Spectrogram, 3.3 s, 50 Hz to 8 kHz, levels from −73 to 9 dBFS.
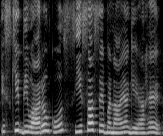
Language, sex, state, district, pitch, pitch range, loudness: Hindi, female, Jharkhand, Palamu, 315 Hz, 275-370 Hz, -17 LUFS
